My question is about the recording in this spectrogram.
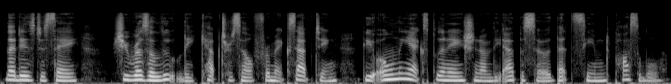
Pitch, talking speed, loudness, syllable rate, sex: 185 Hz, 170 wpm, -18 LUFS, 6.1 syllables/s, female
